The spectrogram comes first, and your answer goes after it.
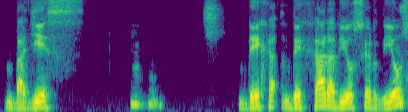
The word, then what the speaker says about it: Vallés: apellida Valles, Vallés con Valles acento en la E.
